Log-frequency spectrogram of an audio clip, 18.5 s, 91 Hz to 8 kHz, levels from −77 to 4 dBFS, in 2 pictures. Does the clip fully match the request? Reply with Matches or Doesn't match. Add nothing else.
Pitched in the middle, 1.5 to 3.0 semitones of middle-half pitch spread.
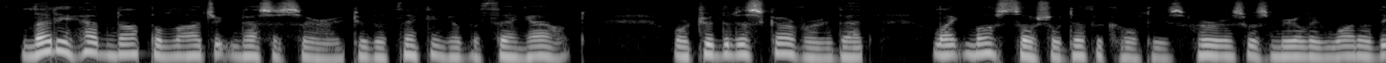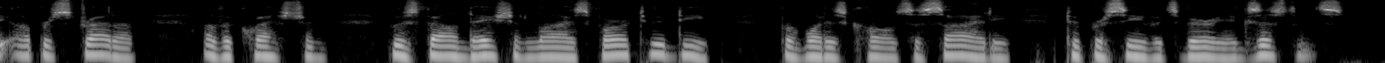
Matches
